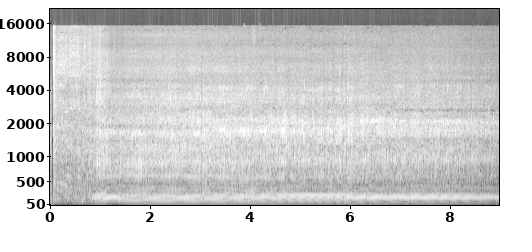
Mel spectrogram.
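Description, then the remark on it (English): The 562-horsepower 3.8-liter turbocharged V8 engine of a 2017 McLaren 570S sports car fires up with a short rising rev, then settles into a steady, loud idle that rumbles continuously until the end. “This is a 2017 McLaren 570S. 562 horsepower out of its 3.8-liter V8 turbocharged engine.”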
